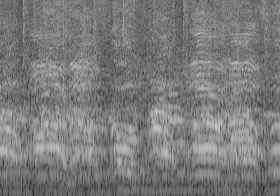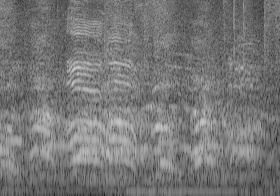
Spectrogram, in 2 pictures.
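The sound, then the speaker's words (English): A large, angry crowd at the U.S. Capitol screams and chants together as lawmakers hide during the certification of the electoral vote, a dense continuous roar of many voices with rising and falling shouts and a low steady hum underneath, loud throughout. “As lawmakers were meant to certify the electoral vote of our country, they were forced to hide from a crowd screaming and chanting.”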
